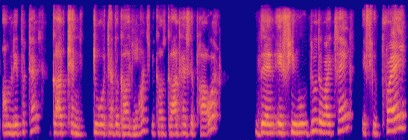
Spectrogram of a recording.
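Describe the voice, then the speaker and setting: An older woman with an Israeli accent lectures in a mellow, warm voice. She works through her ideas step by step and often restarts a phrase before finishing it. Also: mid-range voice, low-quality recording. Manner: explaining step by step, with frequent restarts. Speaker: astrology lecturer.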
